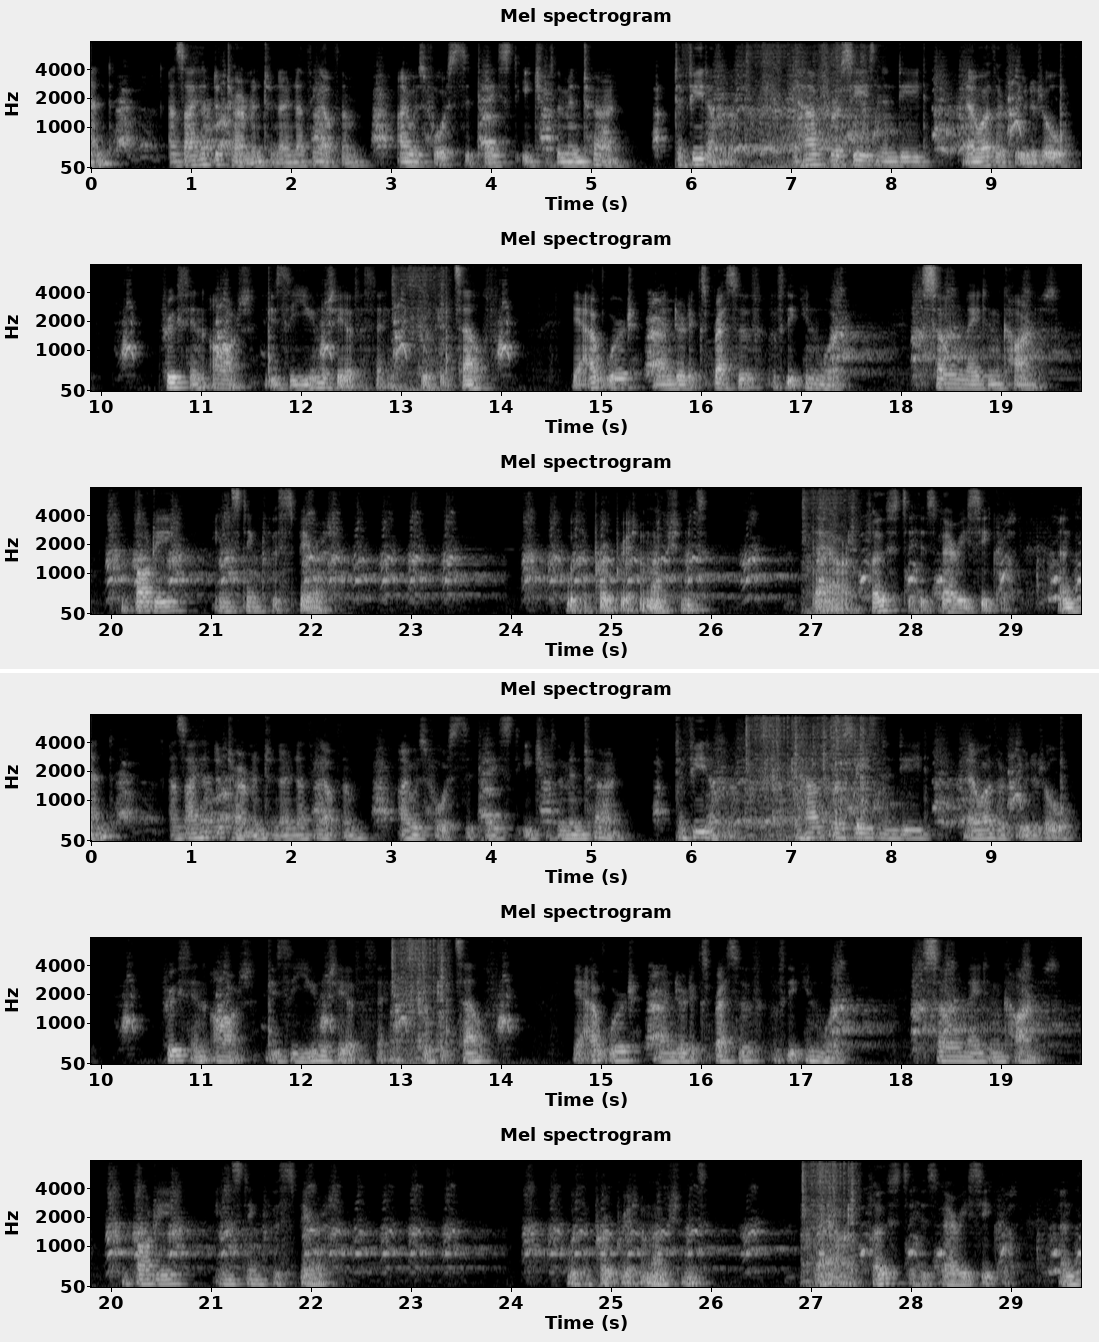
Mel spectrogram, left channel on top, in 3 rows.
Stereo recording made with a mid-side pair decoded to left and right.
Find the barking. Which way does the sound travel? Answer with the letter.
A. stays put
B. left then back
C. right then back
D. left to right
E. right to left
C.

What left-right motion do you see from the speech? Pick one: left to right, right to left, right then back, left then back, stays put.
stays put.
